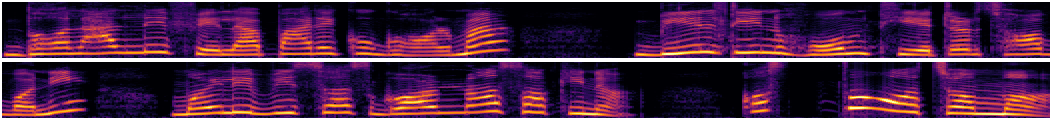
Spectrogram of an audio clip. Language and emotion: Nepali, surprised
